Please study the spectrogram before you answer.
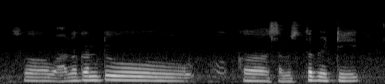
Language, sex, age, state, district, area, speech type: Telugu, male, 30-45, Andhra Pradesh, Vizianagaram, rural, spontaneous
